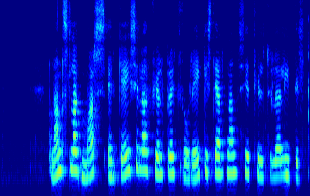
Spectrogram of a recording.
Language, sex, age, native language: Icelandic, female, 40-49, Icelandic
